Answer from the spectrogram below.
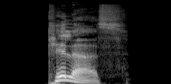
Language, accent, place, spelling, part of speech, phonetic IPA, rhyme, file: German, Germany, Berlin, Killers, noun, [ˈkɪlɐs], -ɪlɐs, De-Killers.ogg
- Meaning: genitive singular of Killer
